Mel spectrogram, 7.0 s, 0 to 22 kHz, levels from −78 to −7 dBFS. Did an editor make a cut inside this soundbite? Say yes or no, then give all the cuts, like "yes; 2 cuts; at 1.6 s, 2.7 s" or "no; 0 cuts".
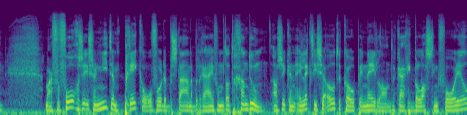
no; 0 cuts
